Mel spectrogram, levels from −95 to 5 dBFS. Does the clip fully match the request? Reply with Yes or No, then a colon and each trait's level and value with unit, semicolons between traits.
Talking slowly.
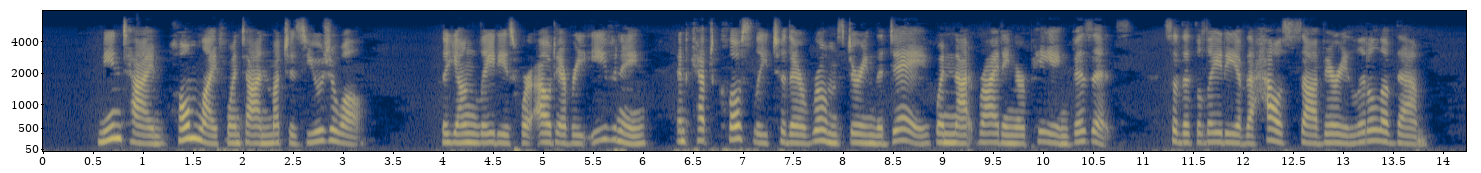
No: average, 175 wpm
